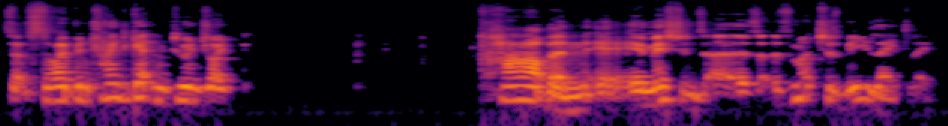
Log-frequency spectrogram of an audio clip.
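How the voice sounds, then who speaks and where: A man's voice: fairly high pitch, expressive, a bit bright, breathy edge. Man acting a badly stuttering, nervous male pestilence spirit. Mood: gleeful. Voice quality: heavy stutter. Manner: timid, halting, rambling. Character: nervous, eager male spirit of pestilence who delights in corruption. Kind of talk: radio play acting.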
